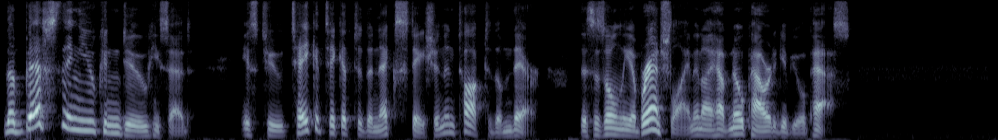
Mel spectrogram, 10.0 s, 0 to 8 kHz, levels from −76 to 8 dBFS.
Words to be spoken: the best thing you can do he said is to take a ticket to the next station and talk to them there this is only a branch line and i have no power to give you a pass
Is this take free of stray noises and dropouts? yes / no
yes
